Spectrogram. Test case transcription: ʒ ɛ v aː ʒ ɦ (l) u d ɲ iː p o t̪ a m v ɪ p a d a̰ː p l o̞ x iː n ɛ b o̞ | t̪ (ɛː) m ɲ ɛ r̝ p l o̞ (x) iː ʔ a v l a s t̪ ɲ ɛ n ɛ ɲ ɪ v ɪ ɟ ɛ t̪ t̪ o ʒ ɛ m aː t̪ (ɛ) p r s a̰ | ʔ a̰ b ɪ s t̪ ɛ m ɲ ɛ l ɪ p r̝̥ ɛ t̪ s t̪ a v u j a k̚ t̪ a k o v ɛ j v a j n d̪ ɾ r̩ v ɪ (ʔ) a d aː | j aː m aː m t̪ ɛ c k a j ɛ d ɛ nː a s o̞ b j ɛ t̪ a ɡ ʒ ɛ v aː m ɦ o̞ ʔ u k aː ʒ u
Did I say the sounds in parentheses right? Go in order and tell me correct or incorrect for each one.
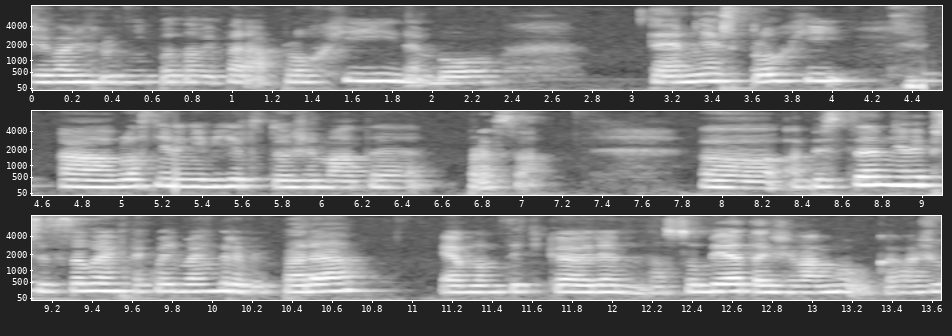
incorrect: ɾ, correct, correct, correct, incorrect: p

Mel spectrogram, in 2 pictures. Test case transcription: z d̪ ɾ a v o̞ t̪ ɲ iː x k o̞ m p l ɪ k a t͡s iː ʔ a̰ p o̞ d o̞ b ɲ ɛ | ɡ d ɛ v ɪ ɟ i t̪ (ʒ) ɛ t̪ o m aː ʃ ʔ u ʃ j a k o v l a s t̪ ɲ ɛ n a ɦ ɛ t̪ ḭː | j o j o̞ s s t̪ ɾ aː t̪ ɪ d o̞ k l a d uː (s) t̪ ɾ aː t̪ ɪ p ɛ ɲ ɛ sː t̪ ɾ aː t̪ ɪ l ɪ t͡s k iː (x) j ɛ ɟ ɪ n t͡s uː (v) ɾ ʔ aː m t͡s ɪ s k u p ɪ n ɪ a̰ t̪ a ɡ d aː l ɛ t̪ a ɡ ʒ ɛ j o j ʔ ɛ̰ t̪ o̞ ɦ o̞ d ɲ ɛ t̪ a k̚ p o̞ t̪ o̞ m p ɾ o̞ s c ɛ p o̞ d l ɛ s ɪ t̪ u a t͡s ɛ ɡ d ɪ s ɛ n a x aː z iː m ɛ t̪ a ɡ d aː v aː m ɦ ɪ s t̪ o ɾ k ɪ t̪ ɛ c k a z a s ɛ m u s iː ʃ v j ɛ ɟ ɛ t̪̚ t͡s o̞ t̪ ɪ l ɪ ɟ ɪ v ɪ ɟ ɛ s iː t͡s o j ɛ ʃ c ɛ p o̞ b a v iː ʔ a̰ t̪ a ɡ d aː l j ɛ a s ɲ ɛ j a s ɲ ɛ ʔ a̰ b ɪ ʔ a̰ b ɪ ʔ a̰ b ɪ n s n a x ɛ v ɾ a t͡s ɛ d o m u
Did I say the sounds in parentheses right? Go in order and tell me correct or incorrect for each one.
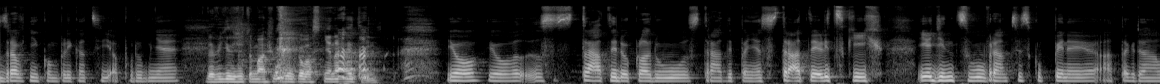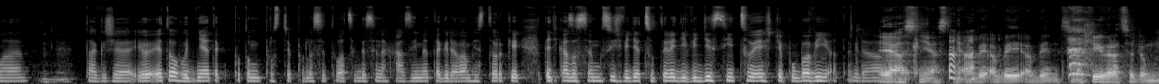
correct, correct, correct, correct

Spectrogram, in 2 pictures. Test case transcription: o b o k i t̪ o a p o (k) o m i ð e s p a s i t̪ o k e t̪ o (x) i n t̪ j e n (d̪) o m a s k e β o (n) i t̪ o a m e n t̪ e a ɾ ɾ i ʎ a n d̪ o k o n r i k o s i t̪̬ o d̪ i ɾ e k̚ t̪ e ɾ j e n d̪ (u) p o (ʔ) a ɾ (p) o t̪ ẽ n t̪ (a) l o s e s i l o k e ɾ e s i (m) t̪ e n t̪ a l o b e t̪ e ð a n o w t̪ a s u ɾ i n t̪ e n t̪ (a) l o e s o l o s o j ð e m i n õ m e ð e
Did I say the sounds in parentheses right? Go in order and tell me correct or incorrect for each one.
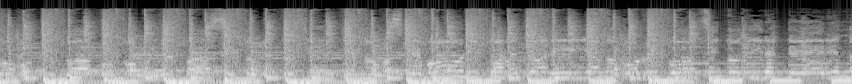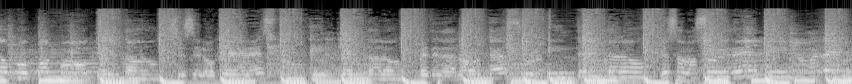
correct, incorrect: s, correct, correct, incorrect: o, incorrect: p, correct, correct, incorrect: n, correct

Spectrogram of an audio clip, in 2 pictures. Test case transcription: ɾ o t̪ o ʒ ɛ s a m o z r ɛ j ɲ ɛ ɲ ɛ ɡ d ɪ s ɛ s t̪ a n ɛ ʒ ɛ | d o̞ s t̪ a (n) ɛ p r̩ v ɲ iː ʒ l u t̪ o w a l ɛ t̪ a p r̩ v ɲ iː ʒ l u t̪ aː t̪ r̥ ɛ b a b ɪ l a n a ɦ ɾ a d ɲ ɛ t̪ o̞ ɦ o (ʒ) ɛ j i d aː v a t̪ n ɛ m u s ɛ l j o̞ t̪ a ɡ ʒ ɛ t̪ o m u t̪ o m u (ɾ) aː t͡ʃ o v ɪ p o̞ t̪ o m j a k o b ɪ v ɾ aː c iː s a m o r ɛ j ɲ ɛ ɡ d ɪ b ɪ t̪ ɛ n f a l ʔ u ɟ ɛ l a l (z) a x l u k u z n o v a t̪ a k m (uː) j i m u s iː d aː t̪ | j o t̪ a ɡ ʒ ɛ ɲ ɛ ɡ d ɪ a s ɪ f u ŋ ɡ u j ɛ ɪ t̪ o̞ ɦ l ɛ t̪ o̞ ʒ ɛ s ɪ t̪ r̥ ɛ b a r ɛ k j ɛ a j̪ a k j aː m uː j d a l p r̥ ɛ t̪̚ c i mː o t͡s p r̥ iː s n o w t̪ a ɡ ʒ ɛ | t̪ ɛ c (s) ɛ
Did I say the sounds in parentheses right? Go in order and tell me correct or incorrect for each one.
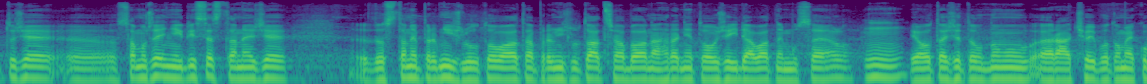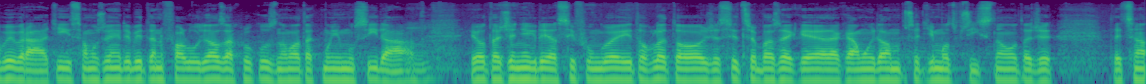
correct, correct, correct, correct, incorrect: u, correct

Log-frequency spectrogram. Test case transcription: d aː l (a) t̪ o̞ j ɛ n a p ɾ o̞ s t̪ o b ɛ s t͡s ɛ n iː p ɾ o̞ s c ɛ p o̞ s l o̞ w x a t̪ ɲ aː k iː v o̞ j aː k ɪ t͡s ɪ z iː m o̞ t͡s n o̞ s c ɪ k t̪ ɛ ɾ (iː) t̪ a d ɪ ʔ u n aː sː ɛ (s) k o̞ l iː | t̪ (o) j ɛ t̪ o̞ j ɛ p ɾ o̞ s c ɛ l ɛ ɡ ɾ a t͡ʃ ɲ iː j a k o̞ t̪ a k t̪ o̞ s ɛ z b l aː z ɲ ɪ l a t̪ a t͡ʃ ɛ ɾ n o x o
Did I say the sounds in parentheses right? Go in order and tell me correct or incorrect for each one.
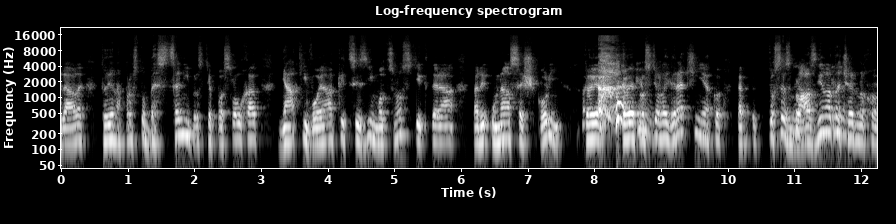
incorrect: ɛ, incorrect: aː, incorrect: ʃ, correct

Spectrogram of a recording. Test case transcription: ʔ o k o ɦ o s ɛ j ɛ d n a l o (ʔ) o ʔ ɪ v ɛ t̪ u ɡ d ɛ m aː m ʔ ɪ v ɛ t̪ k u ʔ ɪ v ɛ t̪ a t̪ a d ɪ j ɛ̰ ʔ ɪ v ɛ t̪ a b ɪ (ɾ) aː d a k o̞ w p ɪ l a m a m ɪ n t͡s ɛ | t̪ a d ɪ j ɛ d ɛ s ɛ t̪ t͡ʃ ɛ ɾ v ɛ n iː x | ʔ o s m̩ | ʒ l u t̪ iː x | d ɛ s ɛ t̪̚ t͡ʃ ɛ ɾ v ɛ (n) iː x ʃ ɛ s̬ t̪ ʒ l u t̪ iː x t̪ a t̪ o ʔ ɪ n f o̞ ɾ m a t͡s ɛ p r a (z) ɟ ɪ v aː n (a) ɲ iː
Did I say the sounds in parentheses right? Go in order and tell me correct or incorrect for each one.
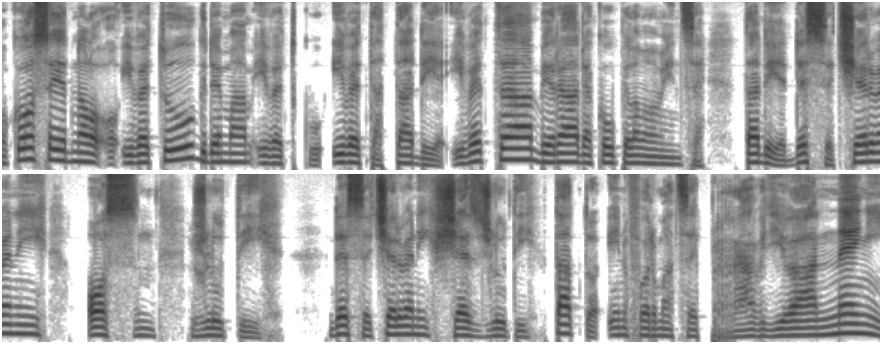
correct, correct, correct, incorrect: v, incorrect: ɛ

